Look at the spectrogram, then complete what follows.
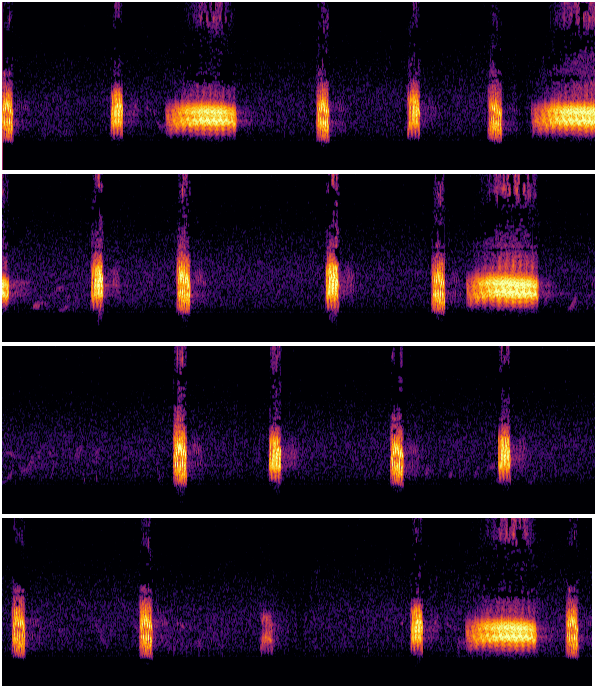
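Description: Brambling calling: short sharp notes about once a second, broken four times by a longer, harsh, drawn-out note of nearly a second.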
